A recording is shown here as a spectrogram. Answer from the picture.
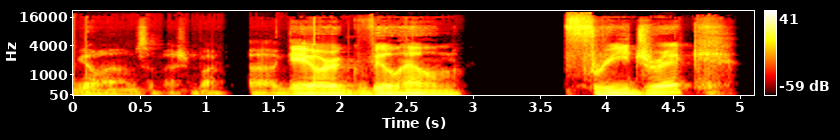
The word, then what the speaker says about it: Georg: First name, Georg. – Georg? That's one word. – G-E-O-R-G. That's how you pronounce George in German.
